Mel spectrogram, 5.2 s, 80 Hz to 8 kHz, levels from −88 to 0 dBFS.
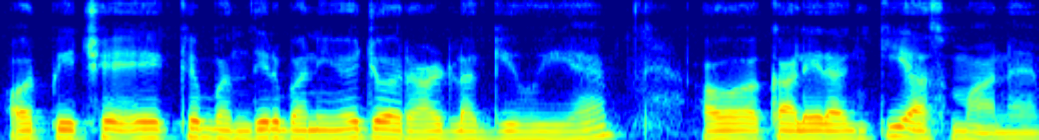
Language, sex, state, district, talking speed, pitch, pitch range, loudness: Hindi, male, Uttar Pradesh, Etah, 210 wpm, 115 Hz, 110-125 Hz, -28 LUFS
